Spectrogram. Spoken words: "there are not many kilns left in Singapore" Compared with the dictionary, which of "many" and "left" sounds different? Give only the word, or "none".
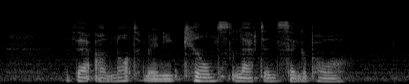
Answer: none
